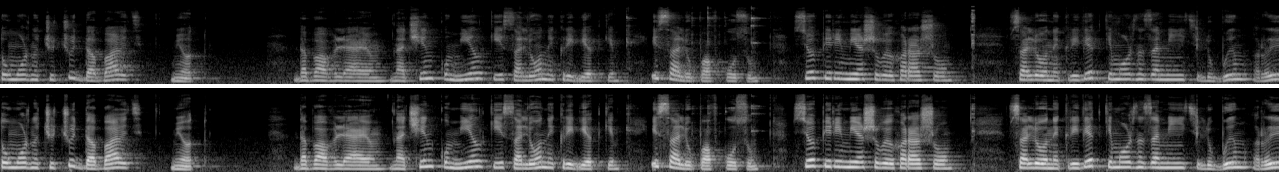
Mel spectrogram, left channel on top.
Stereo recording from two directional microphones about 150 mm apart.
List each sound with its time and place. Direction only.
0.2 s a woman's voice: 40° right (ahead or behind)
3.0 s a woman's voice: 35° right (ahead or behind)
